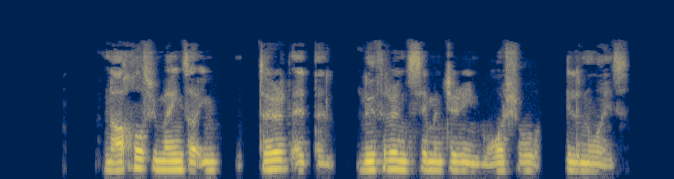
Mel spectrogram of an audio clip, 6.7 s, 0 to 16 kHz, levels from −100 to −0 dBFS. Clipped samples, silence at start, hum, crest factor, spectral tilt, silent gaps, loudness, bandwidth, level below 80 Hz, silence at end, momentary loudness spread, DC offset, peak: under 0.1%; 1.05 s; none; 18 dB; -6.5 dB/octave; 2.22-2.36 s, 2.45-2.59 s, 3.36-3.57 s, 5.43-5.65 s; -20 LUFS; 7.4 kHz; -66 dBFS; 0.45 s; 14 LU; under 0.1%; -2 dBFS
